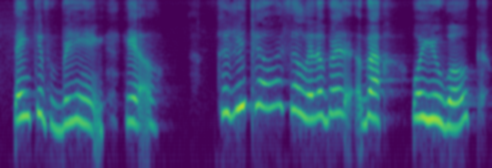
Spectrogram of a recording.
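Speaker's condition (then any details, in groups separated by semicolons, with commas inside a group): Cerebral palsy; with developmental disabilities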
